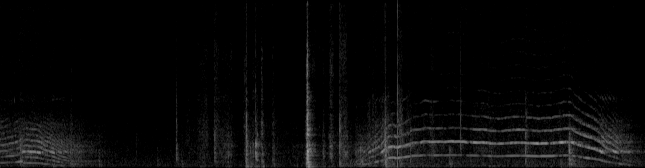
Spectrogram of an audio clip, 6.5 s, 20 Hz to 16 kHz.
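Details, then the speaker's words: LG WT1501CW direct-drive washer, under two years old, drum turned by hand with clothes loaded and not running: squeals that glide upward and fall away with clunks between; extra weight seems to worsen it. Drum squeak, cause unconfirmed. "So when you turn the drum, hear the squeaking? Let's put some pressure on it. Whoops. I put some clothes in. I think the weight helps make the squeak."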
